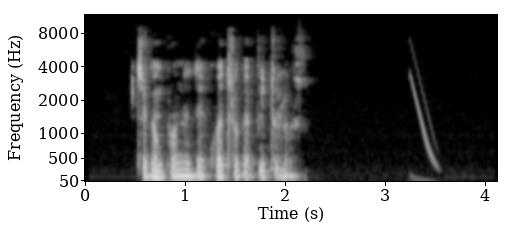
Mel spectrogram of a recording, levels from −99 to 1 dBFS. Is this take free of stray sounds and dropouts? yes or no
no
